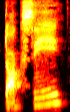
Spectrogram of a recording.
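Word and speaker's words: Doxee: 9.5 million euros to Doxy from Italy. Doxy, I pronounce it Doxy because I thought Italian and because it's written D-O-X-E-E.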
